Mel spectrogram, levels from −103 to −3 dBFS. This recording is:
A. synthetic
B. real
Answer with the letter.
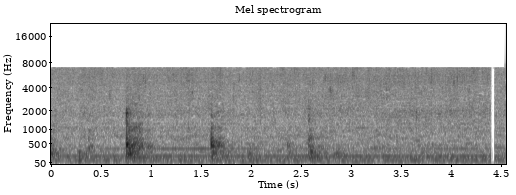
B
